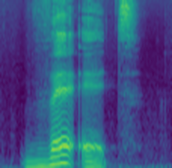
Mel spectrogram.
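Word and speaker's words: ve'et (ואת): Again, it says, Breshit bara Elohim Et, there again, Aleph Tav, Hashemayim ve'et ha'aretz. So the second time the word Et or Aleph Tav appears, notice that it's pronounced ve'et, and that's spelled Vav Aleph Tav.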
